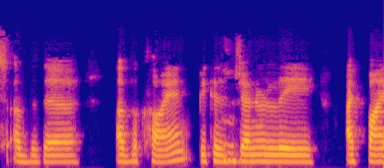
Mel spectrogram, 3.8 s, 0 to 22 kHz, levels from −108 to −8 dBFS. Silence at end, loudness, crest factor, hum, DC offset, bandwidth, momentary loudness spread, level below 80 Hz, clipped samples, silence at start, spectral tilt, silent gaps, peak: 0 s; -27 LUFS; 20 dB; none; under 0.1%; 10 kHz; 8 LU; -64 dBFS; under 0.1%; 0 s; -6 dB/octave; 1.07-1.16 s; -6 dBFS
